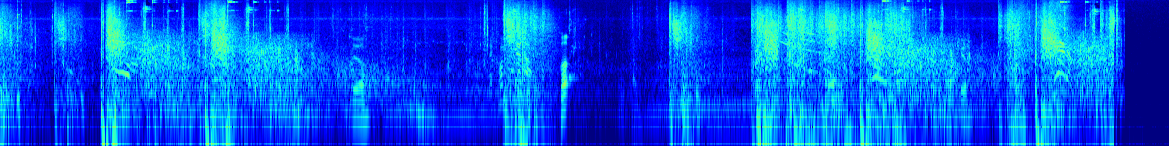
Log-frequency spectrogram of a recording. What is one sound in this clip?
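Rifle shots crack loudly, one at a time, with echoing booms.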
